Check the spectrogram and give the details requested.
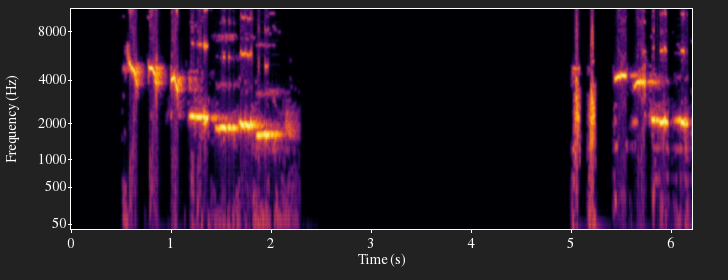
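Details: Two whistled phrases of brown-chested jungle flycatcher song, played as a lure to incite rivals. Each opens with quick high notes that drop to lower, slurred whistles, with a long silent gap between phrases.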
